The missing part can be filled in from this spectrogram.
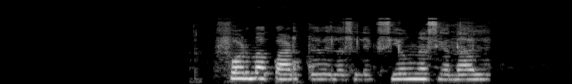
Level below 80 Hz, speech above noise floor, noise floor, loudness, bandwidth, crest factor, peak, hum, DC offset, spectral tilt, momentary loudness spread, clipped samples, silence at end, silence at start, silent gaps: -70 dBFS; 55 dB; -71 dBFS; -17 LUFS; 9.4 kHz; 18 dB; -2 dBFS; none; under 0.1%; -3.5 dB/octave; 16 LU; under 0.1%; 0.8 s; 2.2 s; none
